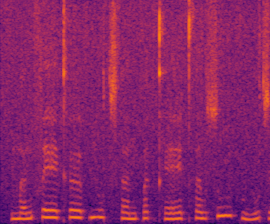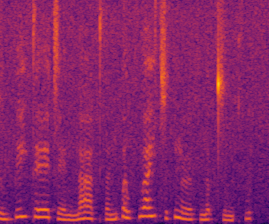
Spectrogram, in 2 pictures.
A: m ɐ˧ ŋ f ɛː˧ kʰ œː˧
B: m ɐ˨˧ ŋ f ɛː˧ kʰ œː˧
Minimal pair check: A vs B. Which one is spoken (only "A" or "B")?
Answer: B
